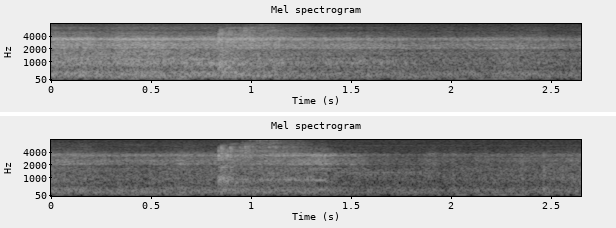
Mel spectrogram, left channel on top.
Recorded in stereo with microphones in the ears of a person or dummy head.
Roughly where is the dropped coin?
Centre.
